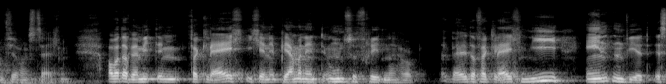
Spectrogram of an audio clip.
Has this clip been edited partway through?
yes; 1 cut; at 1.3 s

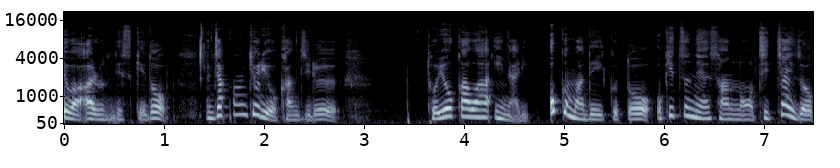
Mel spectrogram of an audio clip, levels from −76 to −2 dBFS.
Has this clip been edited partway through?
yes; 2 cuts; at 3.5 s, 4.8 s

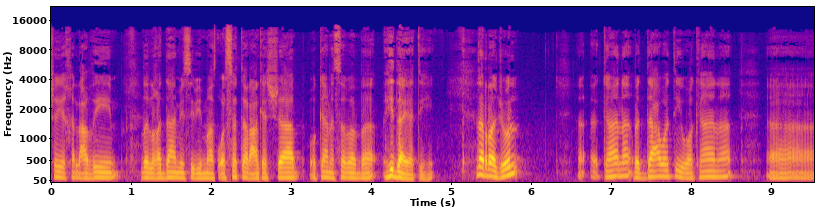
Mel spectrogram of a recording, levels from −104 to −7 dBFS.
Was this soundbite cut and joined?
yes; 6 cuts; at 1.1 s, 2.0 s, 2.6 s, 3.2 s, 5.3 s, 7.3 s

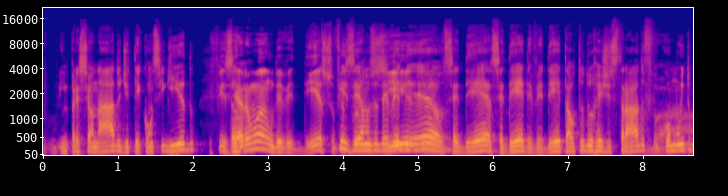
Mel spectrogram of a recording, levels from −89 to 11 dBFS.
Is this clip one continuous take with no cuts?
yes; 0 cuts

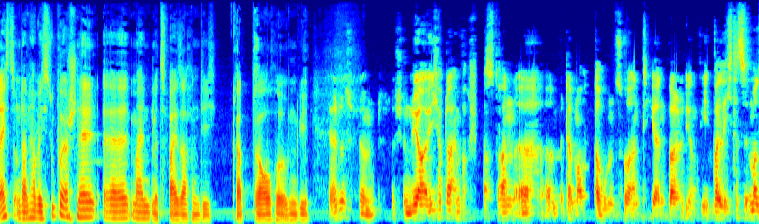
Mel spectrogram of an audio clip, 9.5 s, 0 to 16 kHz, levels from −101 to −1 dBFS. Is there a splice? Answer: yes; 1 cut; at 1.9 s

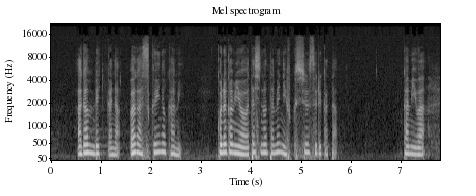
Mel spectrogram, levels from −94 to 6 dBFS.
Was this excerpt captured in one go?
yes; 0 cuts

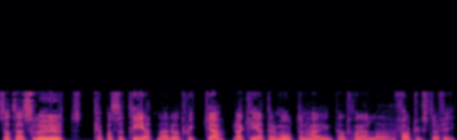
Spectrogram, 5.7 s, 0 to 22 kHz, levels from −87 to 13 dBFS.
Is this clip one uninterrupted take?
no; 3 cuts; at 1.1 s, 2.1 s, 2.8 s

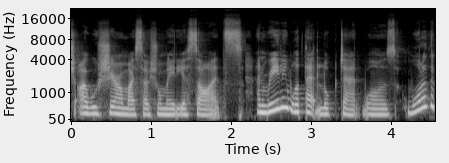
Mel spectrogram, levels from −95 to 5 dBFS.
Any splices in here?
no; 0 cuts

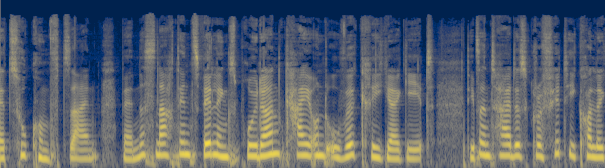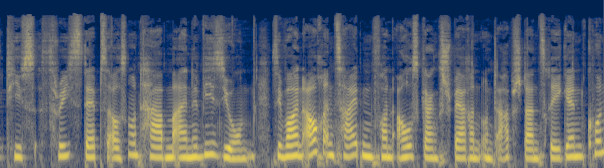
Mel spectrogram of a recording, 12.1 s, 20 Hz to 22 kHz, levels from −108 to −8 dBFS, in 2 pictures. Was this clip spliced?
yes; 3 cuts; at 4.8 s, 7.3 s, 8.7 s

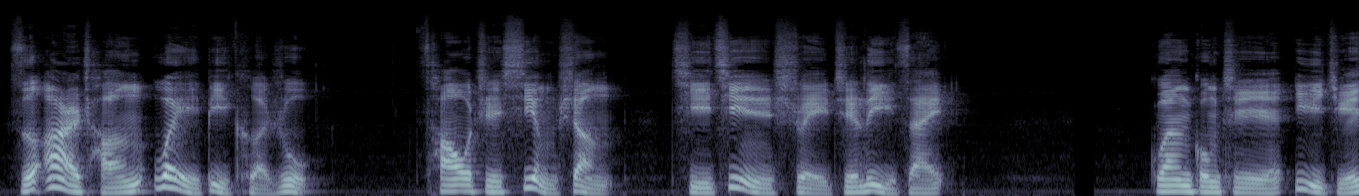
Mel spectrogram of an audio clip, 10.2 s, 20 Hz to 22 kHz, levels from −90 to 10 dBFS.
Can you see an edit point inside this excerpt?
no; 0 cuts

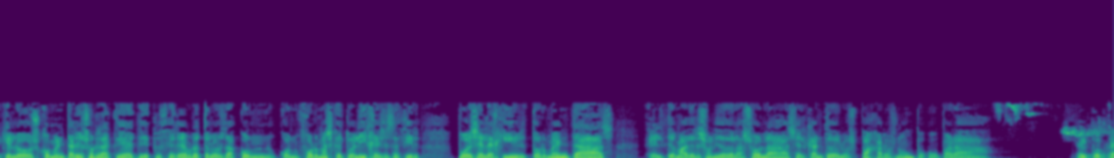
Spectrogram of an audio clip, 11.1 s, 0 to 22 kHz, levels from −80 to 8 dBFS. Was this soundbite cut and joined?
no; 0 cuts

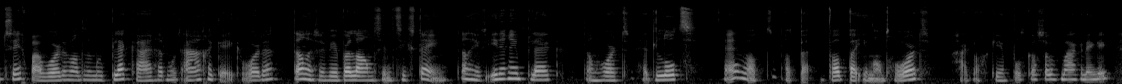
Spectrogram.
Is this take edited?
yes; 3 cuts; at 2.8 s, 4.5 s, 5.7 s

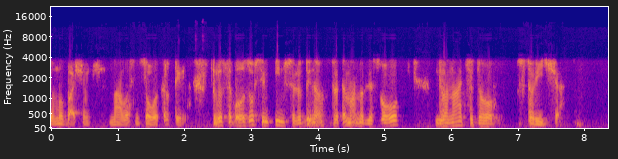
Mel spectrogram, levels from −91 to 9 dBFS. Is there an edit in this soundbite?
no; 0 cuts

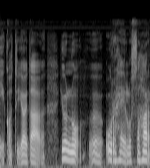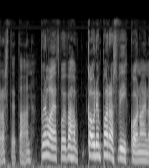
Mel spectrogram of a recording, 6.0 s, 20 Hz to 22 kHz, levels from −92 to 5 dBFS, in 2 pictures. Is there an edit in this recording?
yes; 1 cut; at 4.5 s

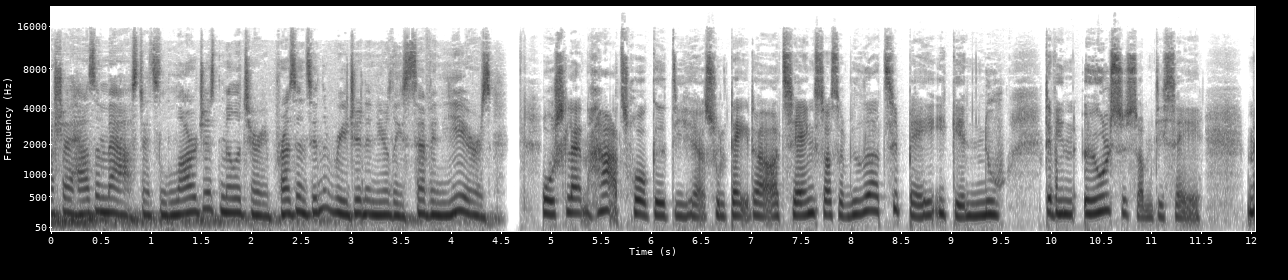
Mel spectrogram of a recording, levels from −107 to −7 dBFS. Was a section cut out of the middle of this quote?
yes; 2 cuts; at 4.9 s, 10.0 s

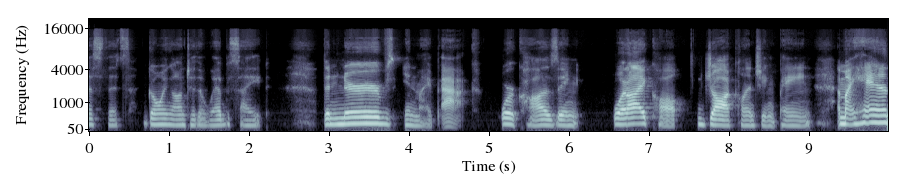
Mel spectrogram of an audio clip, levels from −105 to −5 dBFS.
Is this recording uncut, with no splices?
yes; 0 cuts

